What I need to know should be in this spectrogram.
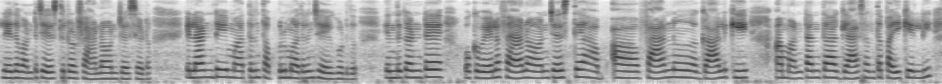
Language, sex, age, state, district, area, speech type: Telugu, female, 18-30, Andhra Pradesh, Vizianagaram, urban, spontaneous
